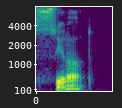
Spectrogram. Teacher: to the sin and it becomes a sad so sirat okay the ta affects the sin and it changes the sin to a sad so we get sirat but the ta is also voiced right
